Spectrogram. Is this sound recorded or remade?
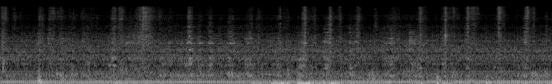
recorded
